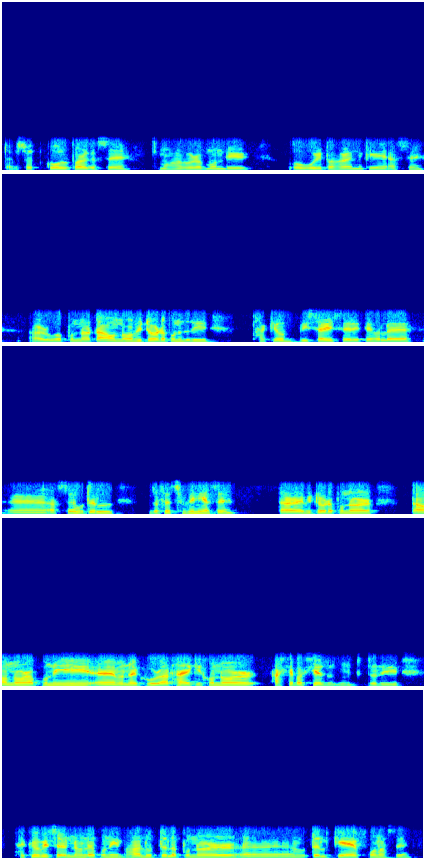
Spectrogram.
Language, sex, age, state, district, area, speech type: Assamese, male, 18-30, Assam, Sonitpur, rural, conversation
